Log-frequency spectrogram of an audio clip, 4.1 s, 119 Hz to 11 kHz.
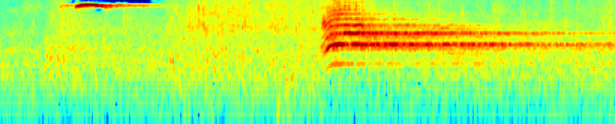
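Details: Beluga at Nagoya Port Aquarium during a training session on 16 December 2018, with Gray, Mirai and Niko named: a long steady whistle-like tone with strong overtones starts suddenly, after an earlier short high trainer's whistle.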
